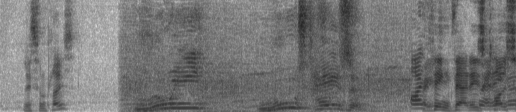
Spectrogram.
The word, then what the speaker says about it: Louis Oosthuizen: A little bit of pronunciation B. And the British Open is our theme this week. First one, please. Dave. Louis Oosthuizen. Listen, please. Louis Oosthuizen.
